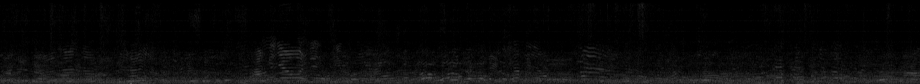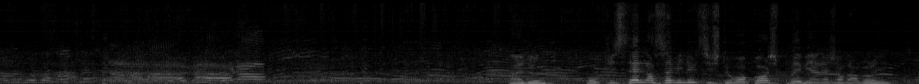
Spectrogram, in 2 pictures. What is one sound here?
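Several men talk nearby in a murmuring crowd.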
